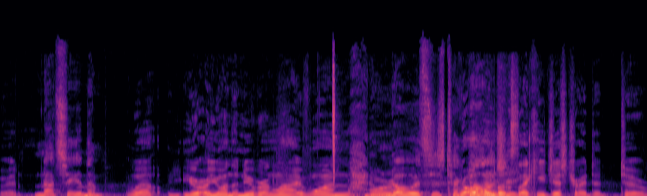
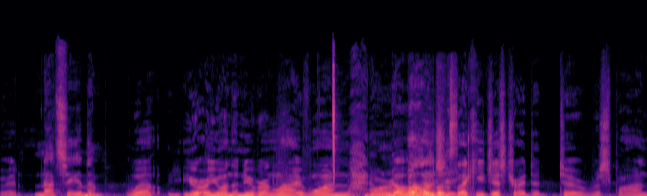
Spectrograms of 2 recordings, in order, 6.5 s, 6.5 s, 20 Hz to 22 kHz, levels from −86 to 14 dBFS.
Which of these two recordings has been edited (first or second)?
second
